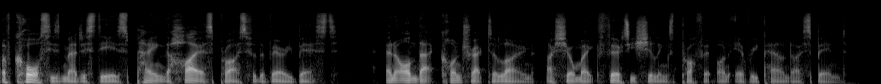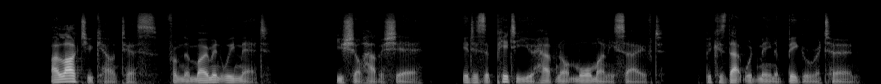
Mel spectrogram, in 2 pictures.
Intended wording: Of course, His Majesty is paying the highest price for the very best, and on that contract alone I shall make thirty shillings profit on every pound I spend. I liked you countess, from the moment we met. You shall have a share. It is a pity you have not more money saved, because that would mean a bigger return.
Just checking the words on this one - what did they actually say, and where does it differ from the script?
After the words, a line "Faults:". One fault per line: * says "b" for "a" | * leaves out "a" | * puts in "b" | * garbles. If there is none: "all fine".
Of course, His Majesty is paying the highest price for the very best, and on that contract alone I shall make thirty shillings profit on every pound I spend. I liked you countess, from the moment we met. You shall have a share. It is a pity you have not more money saved, because that would mean a bigger return.
Faults:
all fine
